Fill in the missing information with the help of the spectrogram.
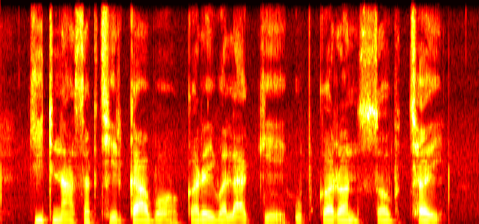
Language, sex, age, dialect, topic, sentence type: Maithili, male, 18-24, Southern/Standard, agriculture, question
